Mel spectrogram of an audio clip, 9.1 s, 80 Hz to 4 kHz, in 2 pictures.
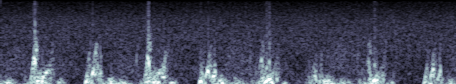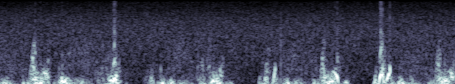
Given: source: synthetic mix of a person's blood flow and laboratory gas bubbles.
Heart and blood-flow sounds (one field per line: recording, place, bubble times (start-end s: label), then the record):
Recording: Doppler ultrasound of blood flow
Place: precordium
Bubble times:
no bubbles
From the record:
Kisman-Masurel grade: 000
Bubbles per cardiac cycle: 0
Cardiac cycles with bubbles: 0%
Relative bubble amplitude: no bubbles discernible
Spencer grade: 0 (complete lack of bubble signals)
